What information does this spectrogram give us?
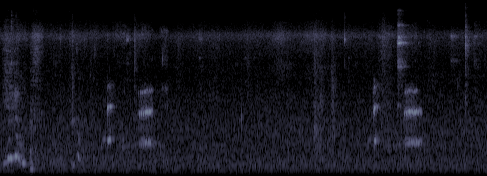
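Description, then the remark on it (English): Faint, scattered chirps and cooing of a bird named Princess, short, high-pitched and irregular, over a steady high hum and soft background noise, with a few murmured sounds but no clear talk. “I think it's the birds.”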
